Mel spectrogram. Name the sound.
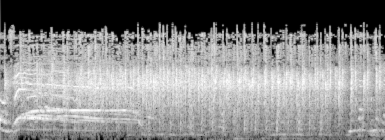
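audience applause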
